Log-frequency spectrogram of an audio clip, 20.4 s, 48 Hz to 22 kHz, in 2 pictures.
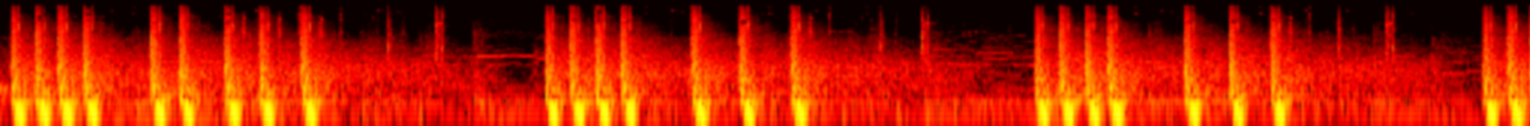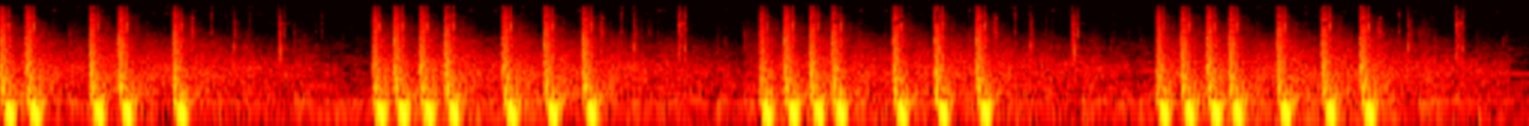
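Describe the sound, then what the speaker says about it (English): Halo Infinite gun firing in bursts, a rapid stream of shots followed by slower tapped single shots, repeating across about six loud, close clusters of sharp cracks with brief pauses between magazines, no talking. "rapid fire the first 4 shots, then slow down and tap the trigger the rest of the mag"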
